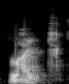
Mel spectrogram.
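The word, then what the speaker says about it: light: এইচ তে আই জি আই জি এইচ তে জি এর উচ্চারণ হয় না আই জি এইচ তে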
